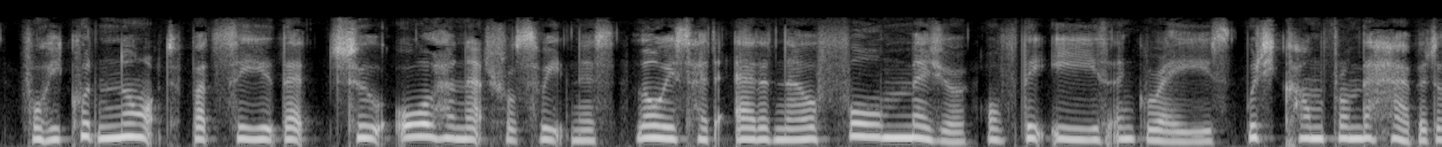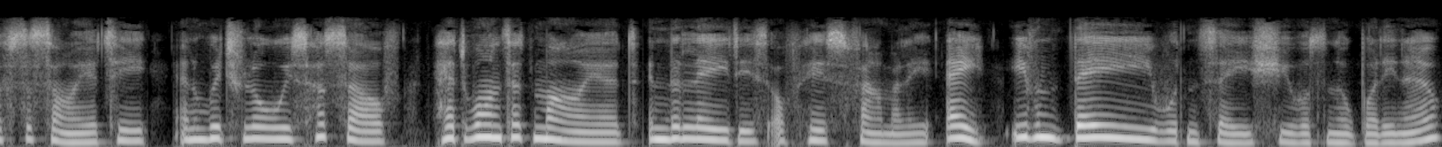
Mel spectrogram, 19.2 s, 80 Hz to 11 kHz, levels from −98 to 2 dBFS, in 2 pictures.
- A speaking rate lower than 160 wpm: No, average, 165 wpm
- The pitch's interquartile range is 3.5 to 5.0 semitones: Yes, average, 4.1 semitones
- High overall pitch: Yes, high, 205 Hz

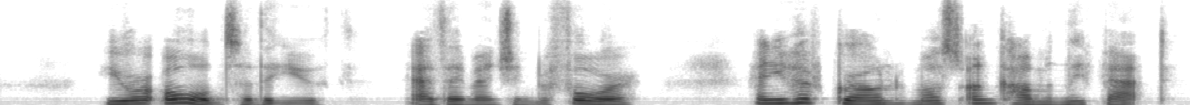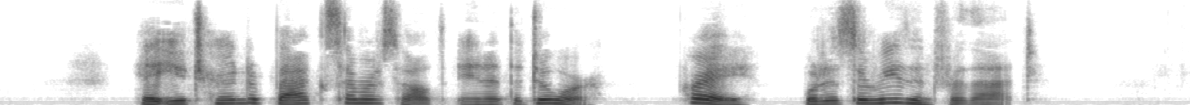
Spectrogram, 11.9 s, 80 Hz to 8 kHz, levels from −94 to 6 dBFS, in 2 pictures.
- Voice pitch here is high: Yes, high, 215 Hz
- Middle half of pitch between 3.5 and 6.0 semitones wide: Yes, wide, 5.6 semitones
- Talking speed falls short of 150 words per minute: No, average, 170 wpm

